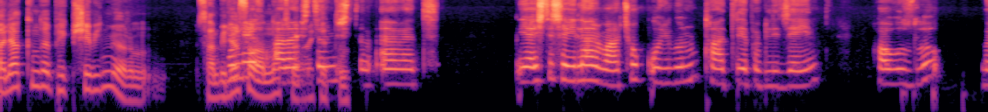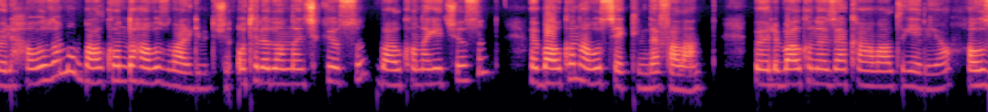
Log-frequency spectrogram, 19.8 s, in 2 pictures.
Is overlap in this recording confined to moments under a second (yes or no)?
no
